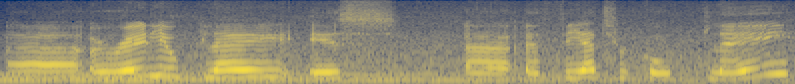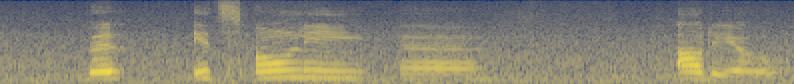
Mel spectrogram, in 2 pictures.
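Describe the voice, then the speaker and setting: Slow-speaking woman with higher voice. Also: over music. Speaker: audio play maker. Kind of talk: interview explanation. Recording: faint background noise.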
